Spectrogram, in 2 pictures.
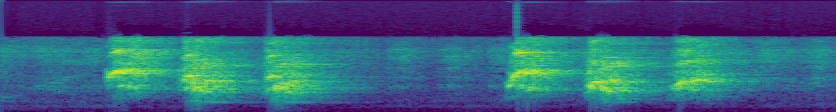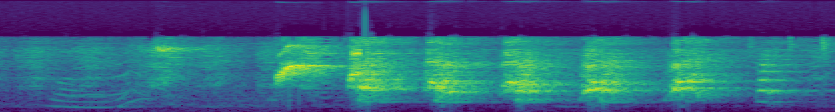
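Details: Terrier mom with her day-old pups awaiting rescue; three clusters of loud, harsh barks broken by quiet pauses, a brief whine between them, and a soft human voice calming the dog.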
